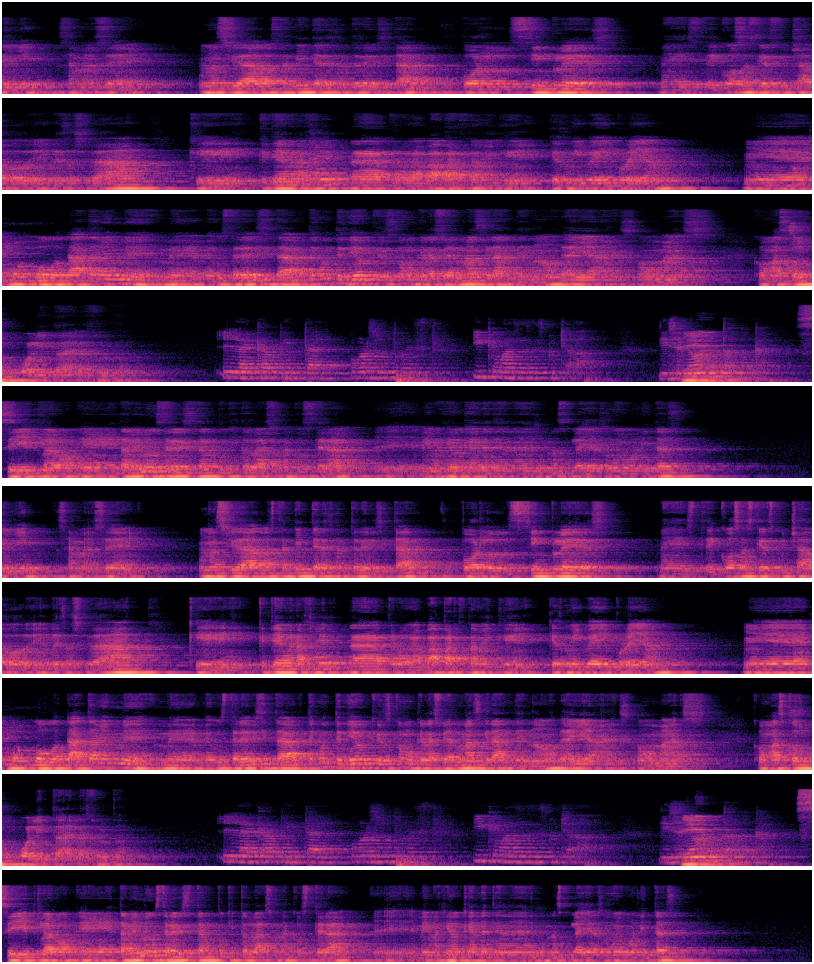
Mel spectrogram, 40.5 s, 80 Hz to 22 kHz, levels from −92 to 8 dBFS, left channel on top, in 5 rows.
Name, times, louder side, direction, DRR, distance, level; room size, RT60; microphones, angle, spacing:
voice 1, 0.0-1.4 2.0-6.0 6.6-9.5 10.0-14.8 15.5-23.2 23.8-25.6 31.1-31.4 32.3-39.2, right 2 dB, 75° right, 1 dB, 0.4 m, -24 dB
voice 2, 11.1-11.5 16.0-16.7 24.1-24.3 25.0-25.1 26.5-28.8 29.0-30.2 30.9-32.0 37.6-38.0, equal, 65° left, -4 dB, 0.7 m, -37 dB
2.8 x 2.1 x 2.9 m, 1.5 s
head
